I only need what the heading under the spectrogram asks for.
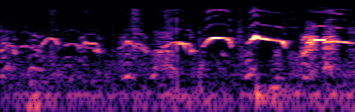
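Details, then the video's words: Hungry Presa Canario puppies, thirteen days old, in a rural setting, crying: a run of high, arching whimpers and whines, rising and falling, growing louder toward the end, with faint human voices urging them along. "啊，快点，快进来！你看你小狗叫的，饿的不行了都。"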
